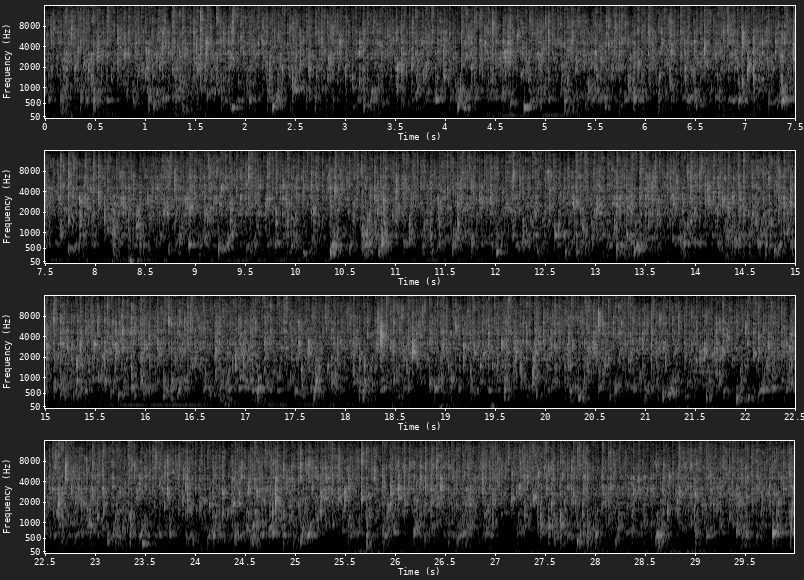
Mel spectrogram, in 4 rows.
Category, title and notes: Sound effects > Natural elements and explosions
Stream of water from a fountain located in Piemonte, Italy. Recorded using a Zoom H4N.
water, splash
